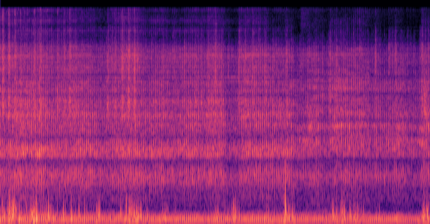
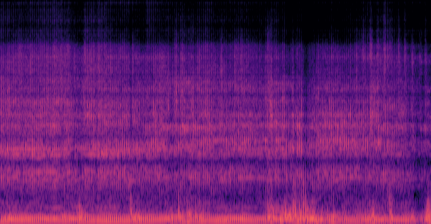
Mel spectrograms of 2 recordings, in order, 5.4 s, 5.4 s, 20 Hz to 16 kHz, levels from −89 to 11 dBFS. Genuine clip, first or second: first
